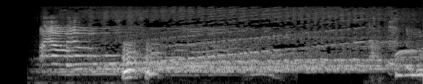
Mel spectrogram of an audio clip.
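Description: Opening sound effect made of sustained electronic tones, with one tone slowly rising in pitch and a short sliding sound about a second in.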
